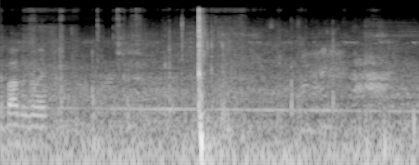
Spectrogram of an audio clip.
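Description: A soccer ball struck hard once, a sharp thud about two seconds in, over a faint steady hum. A brief shout comes right at the start.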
